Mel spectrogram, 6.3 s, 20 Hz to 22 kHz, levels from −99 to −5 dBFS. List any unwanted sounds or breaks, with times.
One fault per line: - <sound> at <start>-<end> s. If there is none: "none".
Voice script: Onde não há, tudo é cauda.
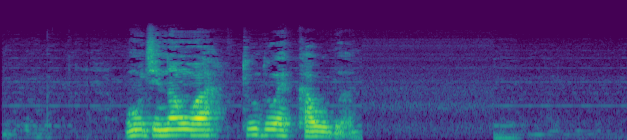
none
